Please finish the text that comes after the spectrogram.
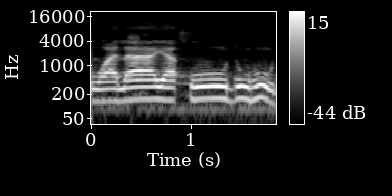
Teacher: Ini potongan yang terakhirnya, wala yauduhu, bulatkan bunyi dhammahnya, wala yauduhu, jangan wala yauduhu, tapi wala yauduhu ya.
